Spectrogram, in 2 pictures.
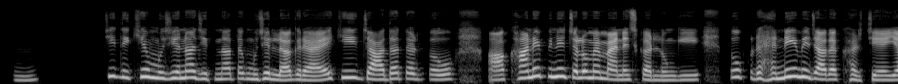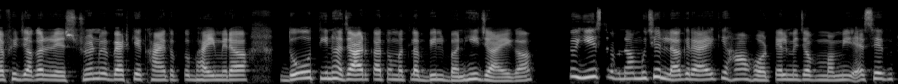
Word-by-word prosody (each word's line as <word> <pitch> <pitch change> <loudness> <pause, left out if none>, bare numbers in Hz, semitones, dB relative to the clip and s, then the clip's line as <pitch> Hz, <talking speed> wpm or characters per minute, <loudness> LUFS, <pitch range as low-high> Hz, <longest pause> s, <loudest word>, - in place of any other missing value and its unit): हुँ, 200 +1 -11 0.7
जी 385 0 0
देखिए 335 +1 0
मुझे 290 -3 +2
ना 310 +2 +3
जितना 250 -2 -2
तक 265 - -2
मुझे 250 +2 0
लग 215 -2 +2
रहा 210 -3 +2
है 215 +6 +3
कि 320 +4 +2
ज़्यादातर 255 +1 +1
तो 225 +1 -2 0.4
अ, 215 +2 +1
खाने-पीने 360 +6 +4
चलो 310 -2 +3
मैं 300 -1 +3
मैनेज़ 225 -4 +4
कर 220 -3 0
लूँगी 205 +2 -5 0.3
तो 335 0 -3
रहने 275 - +3
में 350 -2 +5
ज़्यादा 235 -4 +4
ख़र्चे 215 -2 -4
हैं 205 0 +3
या 215 +1 +3
फ़िर 235 +3 -6
ज - - -1
अगर 225 +2 +1
रेस्टोरेंट 205 +4 -1
में 250 -3 -4
बैठ 225 -1 +2
के 240 -2 -2
खाएँ 215 -2 -1
तब 215 -1 -11
तो 215 - -8
भाई 210 -1 0
मेरा 215 +1 0 0.4
2-3 275 +6 -1
हज़ार 230 -1 +5
का 230 0 -2
तो 230 - -10
मतलब 220 0 -4
बिल 220 0 -3
बन 185 0 -3
ही 245 +3 0
जाएगा। 180 -3 -1 0.4
तो 370 - -2
ये 335 +2 +3
सब 305 -5 -8
ना, 265 - -3
मुझे 285 +6 -2
लग 225 -6 0
रहा 230 -2 0
है 225 +2 0
कि 280 +3 -8
हाँ 235 -1 -4
होटल 210 +1 -3
में 220 0 -5
जब 220 -1 -4
मम्मी 205 +2 -5
ऐसे 260 +5 -2
230 Hz, 215 wpm, -22 LUFS, 215-275 Hz, 0.7 s, में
